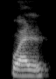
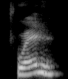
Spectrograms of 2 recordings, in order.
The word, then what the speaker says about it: poêle: Ensuite, ça s'écrit pas comme ça. Poêle.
